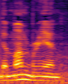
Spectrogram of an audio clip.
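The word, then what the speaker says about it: Demonbreun: video it's spelled like demon brune but it's pronounced demumbrian Street and the uh I think Joseph de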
